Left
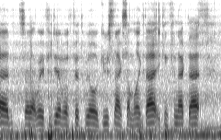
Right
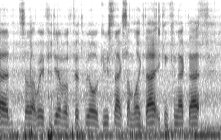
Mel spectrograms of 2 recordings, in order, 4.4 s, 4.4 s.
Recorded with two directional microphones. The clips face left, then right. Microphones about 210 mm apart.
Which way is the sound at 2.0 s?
Centre (ahead or behind).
